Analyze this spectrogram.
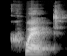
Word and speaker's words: quit: When we see this very common letter combination, QU, we will say the KW sound, quick. I'm sorry, quit, quit, quit.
